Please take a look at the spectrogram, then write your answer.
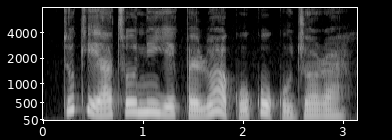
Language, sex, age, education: Yoruba, female, 30-45, tertiary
